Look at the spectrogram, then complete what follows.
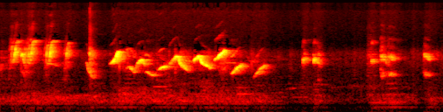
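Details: White-rumped shama courting before mating: a fast run of sweet whistled and slurred notes, rising and falling in quick succession, then a pause and a few short scattered chirps.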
